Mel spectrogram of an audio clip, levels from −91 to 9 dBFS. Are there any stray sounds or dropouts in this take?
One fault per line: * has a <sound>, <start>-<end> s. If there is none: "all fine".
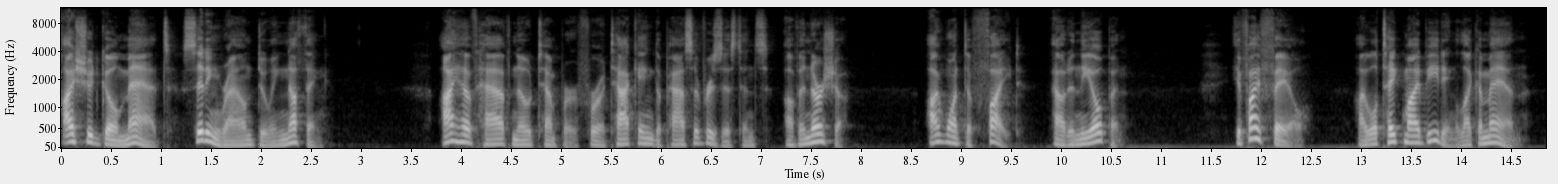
all fine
